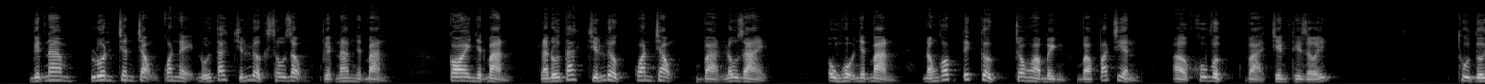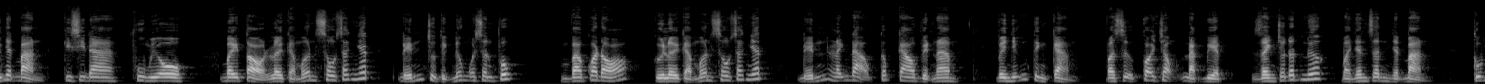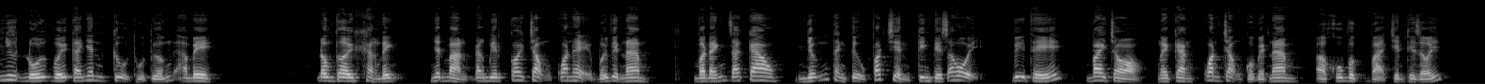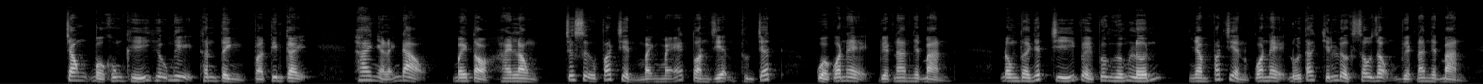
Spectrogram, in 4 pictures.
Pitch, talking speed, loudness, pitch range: 165 Hz, 225 wpm, -26 LUFS, 150-195 Hz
